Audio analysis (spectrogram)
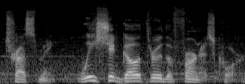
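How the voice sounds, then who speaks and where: An actor playing a glib, theatrical rogue who works as a guide in a video game. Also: male voice, medium pitch, expressive, normal speed, natural voice. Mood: glib, showy. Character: slick, theatrical male rogue acting as guide. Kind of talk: animated video game voice acting. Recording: game music behind, sometimes very noisy.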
